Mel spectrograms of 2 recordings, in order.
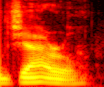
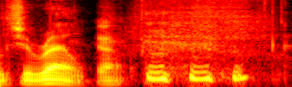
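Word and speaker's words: Jarrell: We learned how to pronounce Randall Jerel about eight years ago and we and we have yet to forget it's not Randall Gerald, it's Randall Jerel.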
